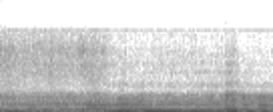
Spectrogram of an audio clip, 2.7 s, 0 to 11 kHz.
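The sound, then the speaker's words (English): The number 26 K2R Motorsports race car, driven by Kay van Berlo, roars by loud and continuous, its pitch climbing as it accelerates before dipping briefly near the end. No voices are heard. “And that's the number 26 car with Kay van Berlo behind the wheel, sharing with uh, Matt Bell, who started the car, and Jim McGuire Jr.”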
